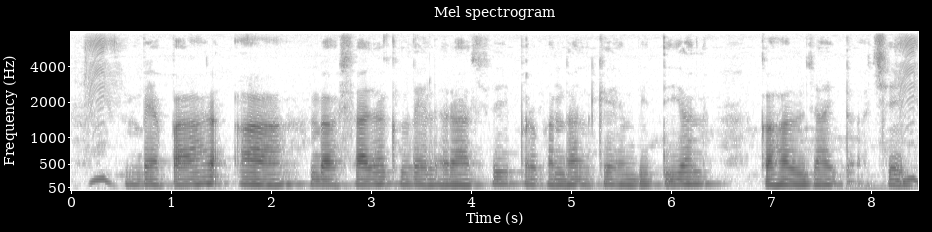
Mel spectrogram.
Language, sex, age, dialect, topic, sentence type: Maithili, male, 18-24, Southern/Standard, banking, statement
